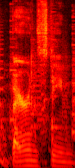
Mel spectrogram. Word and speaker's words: Berenstain: Berenstain. It's still Berenstein Bears. It's Berenstein Bears, but it's pronounced that way. It's just spelled different.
